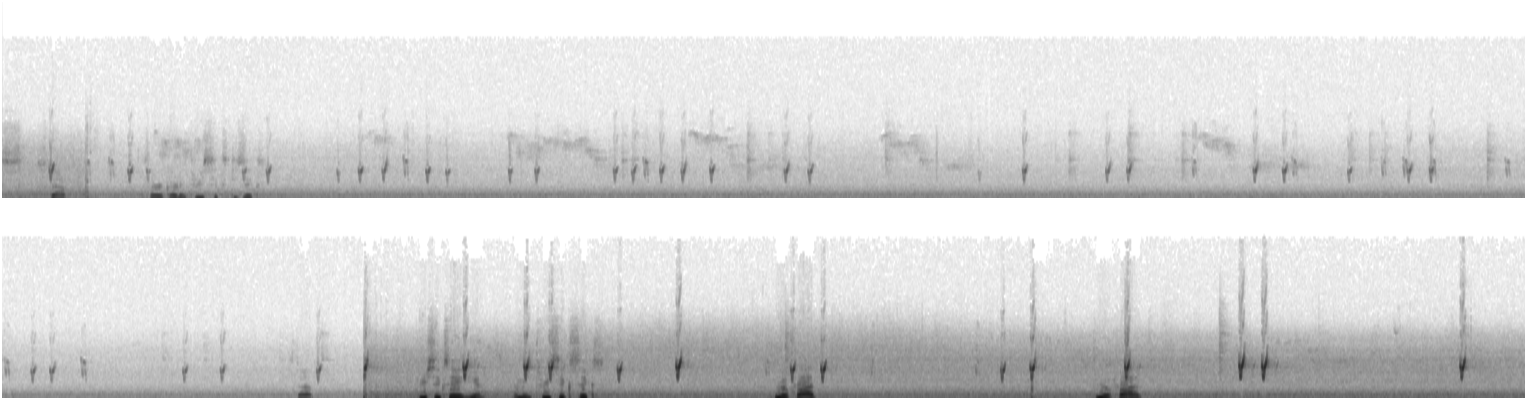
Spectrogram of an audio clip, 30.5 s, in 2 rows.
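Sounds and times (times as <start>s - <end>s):
forest bird calling: 0.0s - 16.2s, 16.8s - 30.4s
steady low hum: 0.0s - 30.4s
speech: 0.5s - 0.9s, 1.5s - 2.8s, 19.4s - 21.3s, 23.0s - 23.6s, 26.2s - 26.7s.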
